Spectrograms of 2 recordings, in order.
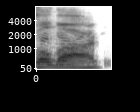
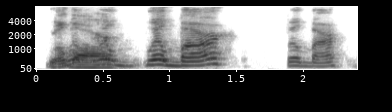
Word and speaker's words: Wilbar: we've gotten um David chickett Wilbur who writes will Barr will Barr I've been it's been mispronounced my entire life well keep correct correct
